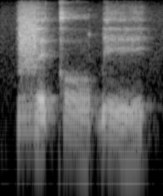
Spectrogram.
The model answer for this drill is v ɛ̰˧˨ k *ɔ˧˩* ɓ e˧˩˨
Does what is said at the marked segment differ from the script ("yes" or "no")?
no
